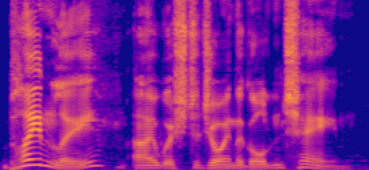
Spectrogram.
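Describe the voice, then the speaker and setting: A man's voice: medium pitch, wildly swooping pitch, measured pace, soft background music. A man playing an eager, proud young noble mage prince in an audio roleplay, speaking in a theatrical, earnest way. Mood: formal, determined. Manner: theatrical, earnest, grandly expository. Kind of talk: acted audio roleplay spoken to the listener.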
